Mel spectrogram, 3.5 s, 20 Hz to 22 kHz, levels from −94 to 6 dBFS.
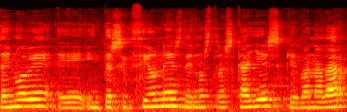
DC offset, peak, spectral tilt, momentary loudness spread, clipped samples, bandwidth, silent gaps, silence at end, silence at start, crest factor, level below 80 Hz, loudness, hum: under 0.1%; -8 dBFS; -4.5 dB/octave; 7 LU; under 0.1%; 17.5 kHz; none; 0 s; 0 s; 16 dB; -52 dBFS; -25 LUFS; none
